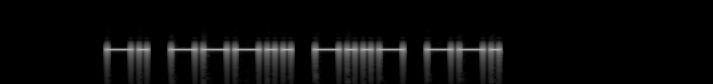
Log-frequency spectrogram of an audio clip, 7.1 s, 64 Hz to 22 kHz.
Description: Morse code, heard as a keyed tone, about 15 wpm, 700 Hz. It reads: N8XG
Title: USA Call Signs - 4 Characters - Repeated 3x - 15wpm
